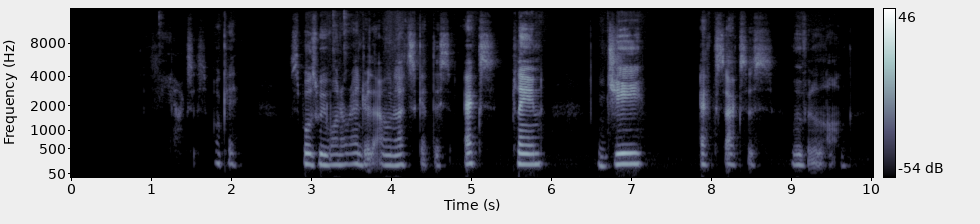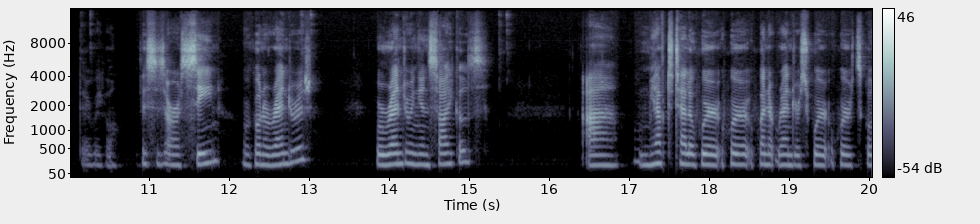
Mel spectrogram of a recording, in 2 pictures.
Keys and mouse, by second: 6.6 g, 15.2 click.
